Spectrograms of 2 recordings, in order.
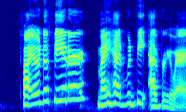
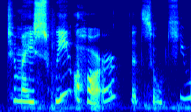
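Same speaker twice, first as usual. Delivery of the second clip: whisper; 7 semitones higher, 7 dB quieter, slower than usual. Real, not acted. Gushing over a game line.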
